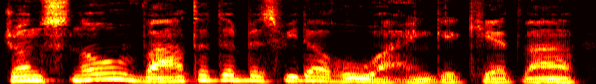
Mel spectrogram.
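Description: A man reads an audiobook in unhurried, measured narration, his voice slightly husky and high for a man. It is recorded close and dry with no room sound. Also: big pitch swings, a little mellow, dry recording. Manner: measured storytelling. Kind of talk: scripted narration.

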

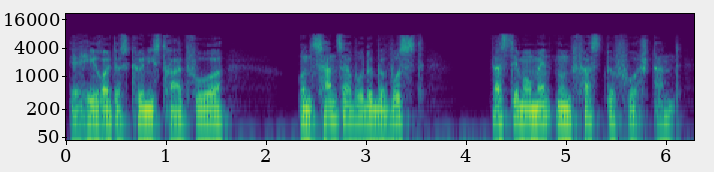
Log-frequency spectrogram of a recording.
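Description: A man narrating a fantasy audiobook in a measured storytelling manner, in a slightly muffled recording. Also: on the low side, darkish tone, slightly rough, no room sound. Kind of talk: scripted narration.

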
